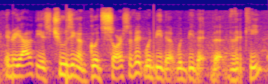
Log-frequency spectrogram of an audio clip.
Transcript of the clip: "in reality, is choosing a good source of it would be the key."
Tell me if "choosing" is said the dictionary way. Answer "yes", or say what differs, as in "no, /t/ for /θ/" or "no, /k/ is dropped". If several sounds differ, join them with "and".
yes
